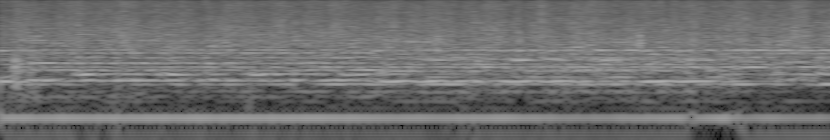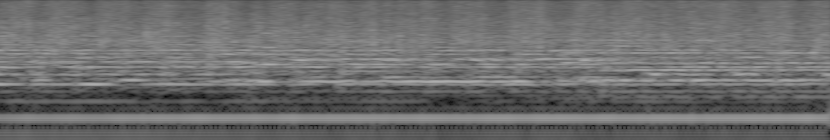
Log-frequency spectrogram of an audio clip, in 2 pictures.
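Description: Music with long, held notes plays for a fountain show, over the steady hiss and patter of the fountain's water jets splashing.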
